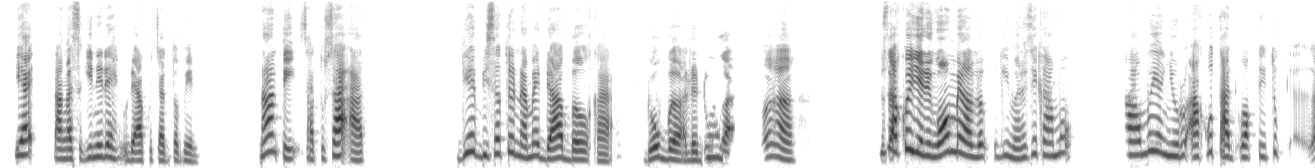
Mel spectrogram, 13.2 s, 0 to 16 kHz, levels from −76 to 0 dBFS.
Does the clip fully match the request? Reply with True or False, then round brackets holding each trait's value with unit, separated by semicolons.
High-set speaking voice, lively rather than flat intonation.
True (250 Hz; 5.9 semitones)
